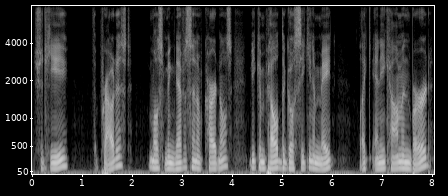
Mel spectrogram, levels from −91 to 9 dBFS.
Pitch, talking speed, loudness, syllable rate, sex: 110 Hz, 140 wpm, -18 LUFS, 4.8 syllables/s, male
